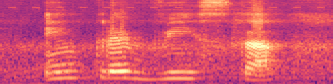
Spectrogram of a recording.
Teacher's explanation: nós temos aí a penúltima sílaba como a mais forte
